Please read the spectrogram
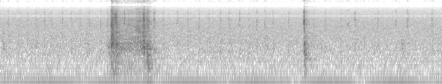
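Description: Hand-cranked automaton's wooden gears, cams and levers turning, with faint ticking under a loud two-part wooden clatter about one and a half seconds in as the cat figure lunges forward, then a single sharp click a few seconds later.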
